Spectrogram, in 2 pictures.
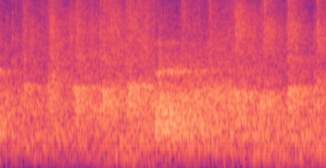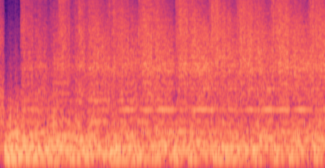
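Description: Lion dance percussion: a large Chinese lion drum beaten fast with crashing cymbals, and from about four seconds in a loud sustained ringing tone joins the beat.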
